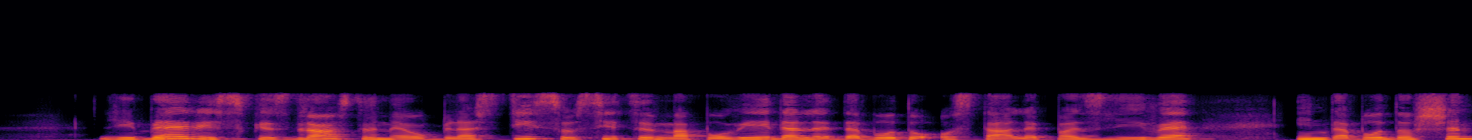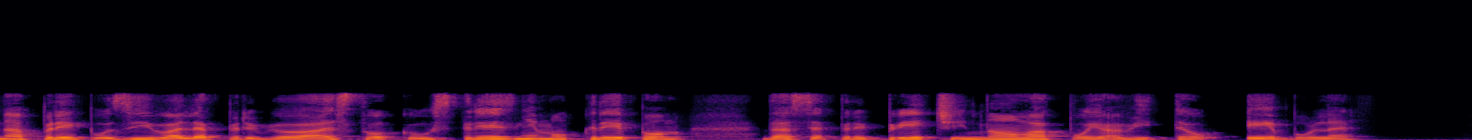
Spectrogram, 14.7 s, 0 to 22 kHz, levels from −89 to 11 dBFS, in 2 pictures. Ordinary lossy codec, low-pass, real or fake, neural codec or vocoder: none; 7.2 kHz; fake; codec, 16 kHz, 2 kbps, X-Codec, HuBERT features, trained on balanced general audio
